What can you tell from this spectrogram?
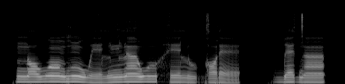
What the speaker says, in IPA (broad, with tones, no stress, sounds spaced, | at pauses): n ɔ˧ w ɔ̃˦ ɡ ũ˦˨ w e˨ l ĩ˧ l ã˦ w u˦ h e˧ l u˨ ɡ ɔ˧ ɾ ɛ˨ | ɡ͡b ɛ˦ d ã˦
